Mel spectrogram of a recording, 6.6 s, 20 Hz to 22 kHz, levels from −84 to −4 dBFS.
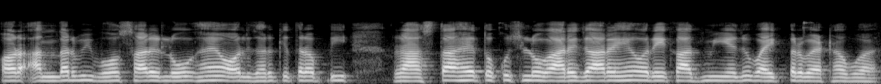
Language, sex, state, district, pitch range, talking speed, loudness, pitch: Hindi, female, Bihar, West Champaran, 185-205 Hz, 290 wpm, -16 LUFS, 195 Hz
